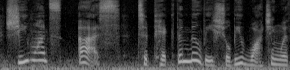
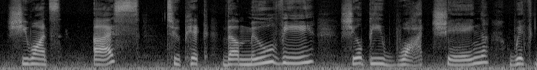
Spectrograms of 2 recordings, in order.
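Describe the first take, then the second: First: It is said plainly, without heavy emphasis. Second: Several words get heavy, suggestive emphasis.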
